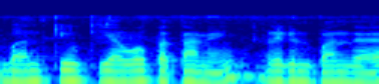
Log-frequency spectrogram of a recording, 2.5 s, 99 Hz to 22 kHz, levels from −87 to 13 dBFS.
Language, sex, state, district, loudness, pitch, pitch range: Hindi, male, Uttar Pradesh, Budaun, -43 LUFS, 120 Hz, 115-120 Hz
